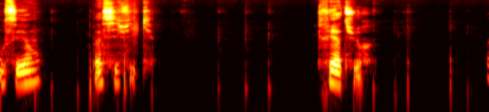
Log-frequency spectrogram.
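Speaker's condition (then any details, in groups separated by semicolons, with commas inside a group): No condition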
